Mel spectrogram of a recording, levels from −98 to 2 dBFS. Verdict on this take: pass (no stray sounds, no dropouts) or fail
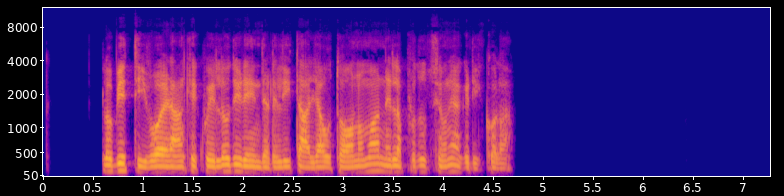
pass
